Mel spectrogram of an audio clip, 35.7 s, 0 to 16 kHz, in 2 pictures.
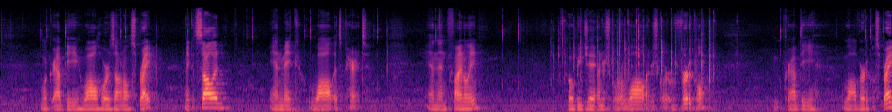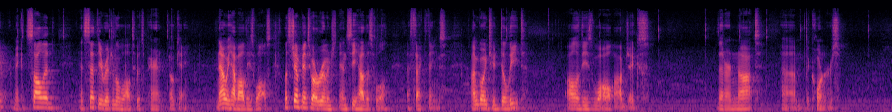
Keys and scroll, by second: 10.8-14.6 typing.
